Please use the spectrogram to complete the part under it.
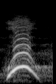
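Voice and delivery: high, loud whoop of delight; joyful whoop. Real, not acted. Preacher whoops over the conversion, with a loud high whoop. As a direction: let out a happy shout.

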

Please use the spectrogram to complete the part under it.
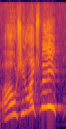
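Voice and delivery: high, slow, hammed-up self-reassurance; mock hopeful. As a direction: fake a hopeful whisper to yourself. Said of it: "pressure on me to go".

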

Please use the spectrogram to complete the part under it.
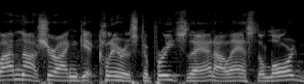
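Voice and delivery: ordinary delivery

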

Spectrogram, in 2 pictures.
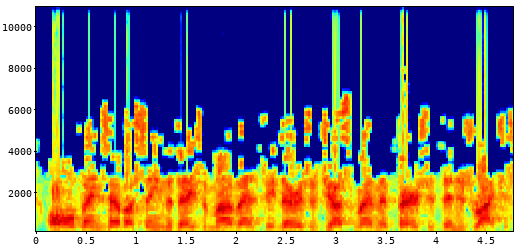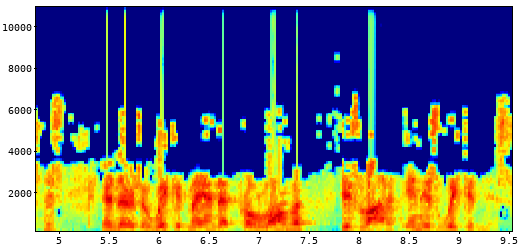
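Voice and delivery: scripture reading. Acted. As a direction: proclaim the verse to the pews. Rereads the same verses.

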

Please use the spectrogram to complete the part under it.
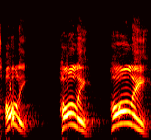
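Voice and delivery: building shout of holy. Acted. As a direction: climb to a ringing shout on the last holy. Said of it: "to show how important it is".

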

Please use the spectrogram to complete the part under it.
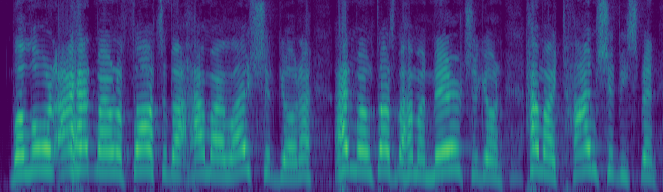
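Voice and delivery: loud, defensive pleading before the Lord; loud pleading excuses. Acted. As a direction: justify yourself loudly, hands up. [name] makes excuses to God.

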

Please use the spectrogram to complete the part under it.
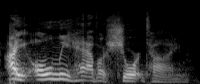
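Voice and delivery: preacher voicing Jesus for the church, soft and slow; soft solemn quote. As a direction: let it settle slowly and softly. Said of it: "he was saying".

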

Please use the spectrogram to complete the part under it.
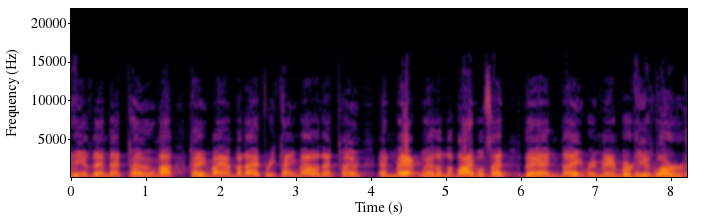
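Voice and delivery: high, loud revival preaching; full-force preaching. Acted. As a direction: preach it out to the congregation.

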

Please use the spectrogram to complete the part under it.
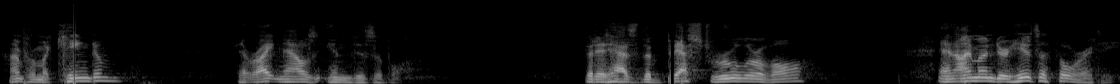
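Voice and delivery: low, hushed, sincere testimony; quiet sincerity. Acted. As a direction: confide it softly and earnestly, pitched low. Believer's acted answer to strangers.

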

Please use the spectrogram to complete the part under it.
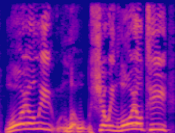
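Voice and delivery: "loyally" and "loyalty" pitched high; stress on loyalty. Real, not acted. Teacher explaining the dog picture, stressing "loyalty". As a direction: lean hard on "loyally" and "loyalty", raising the pitch. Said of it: "I'm stressing the word loyalty".

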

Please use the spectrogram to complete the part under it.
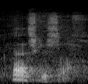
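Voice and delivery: breathy whisper, no voice. Shown as a demonstration. A preacher whispering an urgent appeal to his listeners. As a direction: hush it right down, as if into the listener's ear.

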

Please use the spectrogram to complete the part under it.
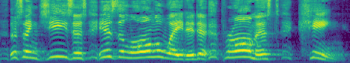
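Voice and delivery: high, loud, slow proclamation; climactic preaching. Real, not acted. Preacher proclaims Jesus the promised king, climactic preaching. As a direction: land each word with weight.

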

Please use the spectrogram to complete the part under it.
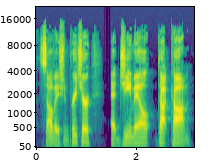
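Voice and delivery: slowly spelled-out address; slow dictation. Shown as a demonstration. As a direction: say it slowly, so they can write it down. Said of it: "Our PayPal address is salvationpreacher".

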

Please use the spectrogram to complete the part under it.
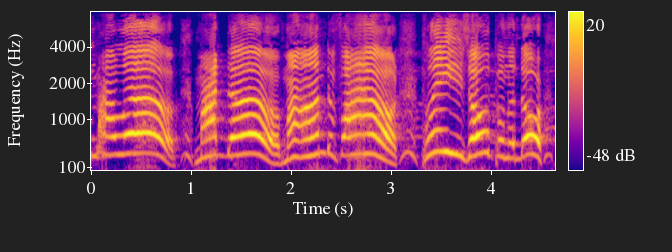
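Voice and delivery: tender plea. Acted. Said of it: "He said".

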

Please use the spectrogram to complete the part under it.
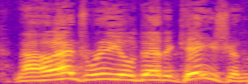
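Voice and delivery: normal talking voice

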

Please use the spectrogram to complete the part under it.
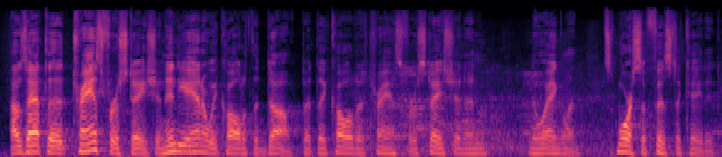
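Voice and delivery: ordinary talk, nothing marked

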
